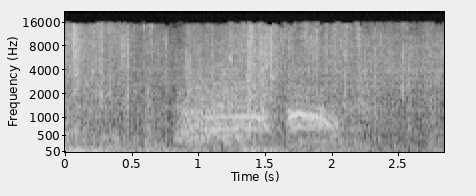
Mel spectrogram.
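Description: A bear roars loudly.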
